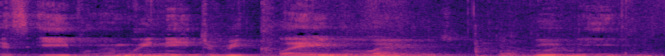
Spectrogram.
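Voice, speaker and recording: Audible room echo and noticeable background noise surround the speaker. He is a man with a fairly high pitch and ordinary pitch variation. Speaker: panelist. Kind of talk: panel discussion.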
